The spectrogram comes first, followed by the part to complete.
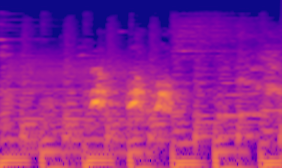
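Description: Background music with a steady beat, over which toy poodles give three short, high yips a little past the middle.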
